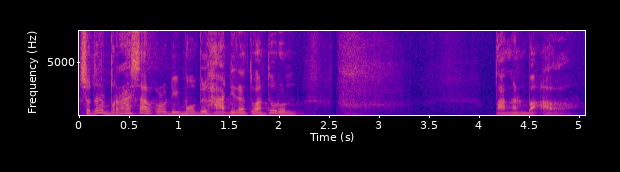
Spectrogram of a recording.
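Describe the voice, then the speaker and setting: A middle-aged male pastor, preaching a lively sermon that swings between comic mimicry and soft, prayerful moments. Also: fairly high pitch, moderate pace, breathy edge.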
